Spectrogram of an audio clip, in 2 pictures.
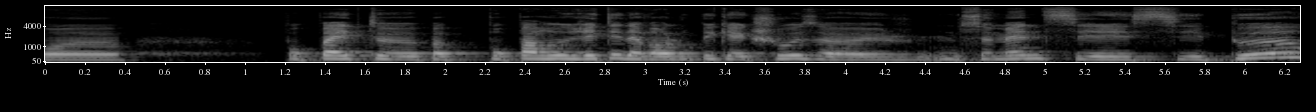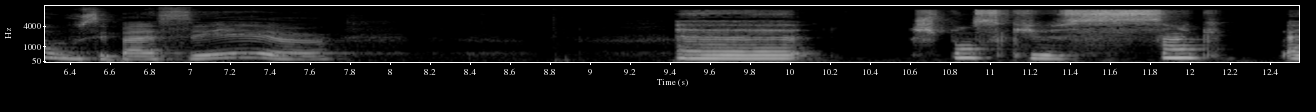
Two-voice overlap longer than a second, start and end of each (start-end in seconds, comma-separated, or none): none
